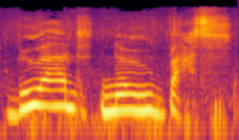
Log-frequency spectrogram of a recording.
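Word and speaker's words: Buaidh no bàs: How do I pronounce what? The MacDougall clan war cry. Buad no bas.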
